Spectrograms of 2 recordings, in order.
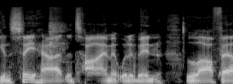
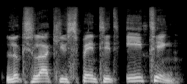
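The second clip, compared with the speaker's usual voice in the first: slow, higher-pitched comeback; acted Cullinan; 5 semitones higher, slower than usual. Co-host as Cullinan answering Warnie, slow drawn-out retort. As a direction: draw the retort out slowly, pitched up. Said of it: "I'll be Warren, you be Cullinan".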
